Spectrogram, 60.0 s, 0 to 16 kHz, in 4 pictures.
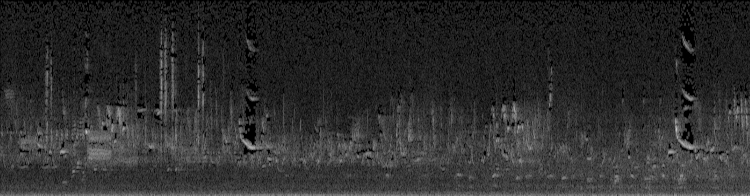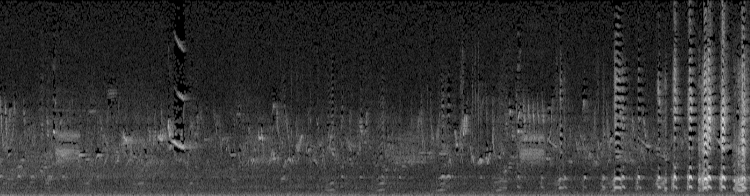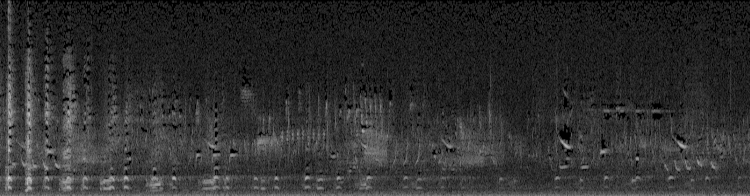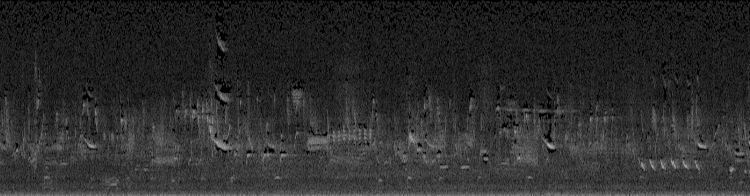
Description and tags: Geese Flyby
Some migrating geese fly directly overhead, going from the left to the right side of the stereo field. You can hear the doppler shift as they pass. Songbirds sing in the background. Traffic can be heard. Recorded during the 2019 World Series of Birding.
2 EM172 Mic Capsules -> Zoom H1 Handy Recorder -> Noise Reduction (Ocen Audio)
field-recording, nature, geese, goose, park, EM172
